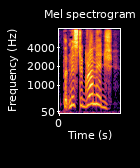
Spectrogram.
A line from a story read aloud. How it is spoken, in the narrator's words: I called desperately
